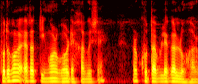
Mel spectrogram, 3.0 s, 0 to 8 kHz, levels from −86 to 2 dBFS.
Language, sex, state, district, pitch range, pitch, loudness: Assamese, male, Assam, Sonitpur, 105-120 Hz, 110 Hz, -20 LUFS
